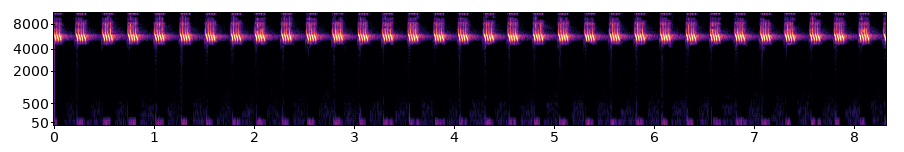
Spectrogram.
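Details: A cricket (dế mèn) calling in quick, evenly spaced chirps, around four each second, every chirp a short buzzy high trill of equal strength; quiet background.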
